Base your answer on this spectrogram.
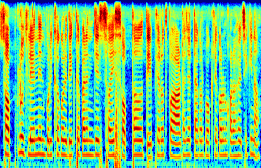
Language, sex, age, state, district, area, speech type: Bengali, female, 30-45, West Bengal, Bankura, urban, read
